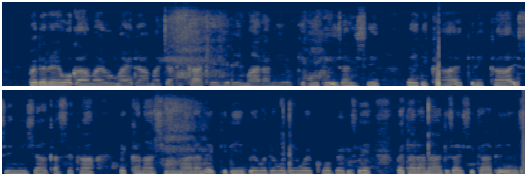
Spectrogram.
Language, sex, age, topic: Gamo, male, 18-24, government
